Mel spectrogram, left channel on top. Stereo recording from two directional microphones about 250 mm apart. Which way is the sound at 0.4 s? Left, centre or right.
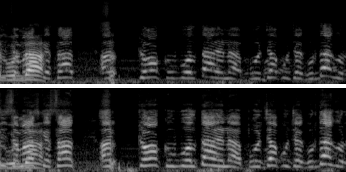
Right.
